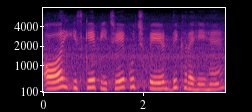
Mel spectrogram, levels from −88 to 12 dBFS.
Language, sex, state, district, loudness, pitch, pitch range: Hindi, male, Punjab, Fazilka, -18 LUFS, 230 Hz, 205-250 Hz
